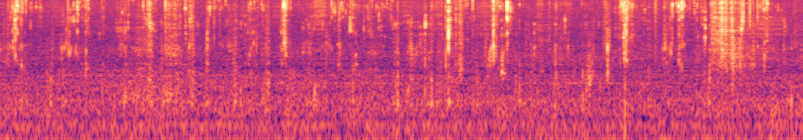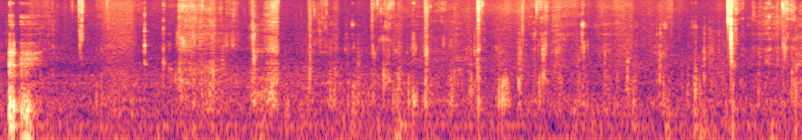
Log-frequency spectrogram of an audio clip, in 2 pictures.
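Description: Close-miked chewing and crunching of a fried spring roll: repeated bites with crisp crackles and wet mouth sounds.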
